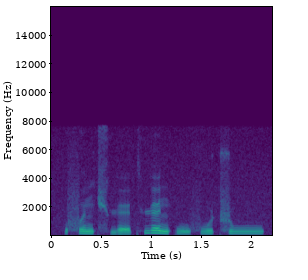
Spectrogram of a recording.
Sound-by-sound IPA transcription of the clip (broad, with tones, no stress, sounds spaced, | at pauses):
f ə˥˩ n t͡ɕʰ ɥ ɛ̰˨˩ t̪ʰ ɥ ɛ˥˩ n p ṵ˨˩ f u˧˥ ʈ͡ʂ u˥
